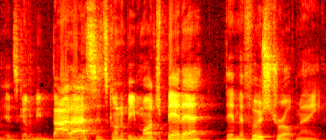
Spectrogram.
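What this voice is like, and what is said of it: Australian accent. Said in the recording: “that's a good Australian accent”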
